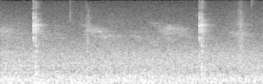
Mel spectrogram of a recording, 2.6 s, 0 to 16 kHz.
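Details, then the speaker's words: Engine at its first cold start, 65°F in the garage, after a single carburettor was installed, hand-throttled at about 1200 rpm with an external alternator loaded: sharp, irregular clicks over a low idle rumble, suspected to come from the electric fuel pump; minor intake vacuum leaks also present. "but there is definitely clicking you might hear that clicking this at twelve-hundred electric fuel pump"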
